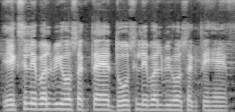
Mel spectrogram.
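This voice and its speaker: A man's voice: a little high, little pitch movement, moderate pace, a bit bright, clear, resonant tone. A man, explaining a lesson as a teacher, patient and repeating examples.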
